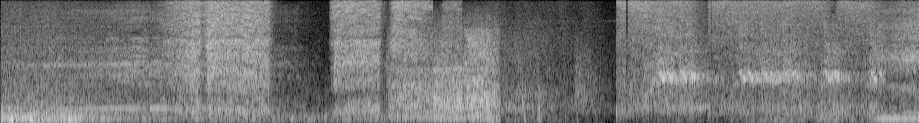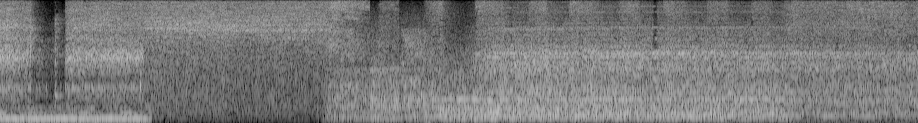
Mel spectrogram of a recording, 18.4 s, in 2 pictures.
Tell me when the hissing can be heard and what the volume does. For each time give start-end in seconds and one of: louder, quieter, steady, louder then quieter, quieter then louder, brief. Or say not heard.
0.0-18.3 quieter.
